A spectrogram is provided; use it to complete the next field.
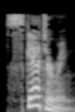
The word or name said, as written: scattering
